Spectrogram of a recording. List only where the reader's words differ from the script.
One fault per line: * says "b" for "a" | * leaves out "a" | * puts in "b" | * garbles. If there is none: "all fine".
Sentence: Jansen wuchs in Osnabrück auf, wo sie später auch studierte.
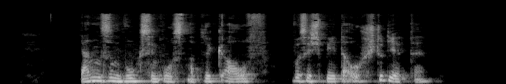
all fine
